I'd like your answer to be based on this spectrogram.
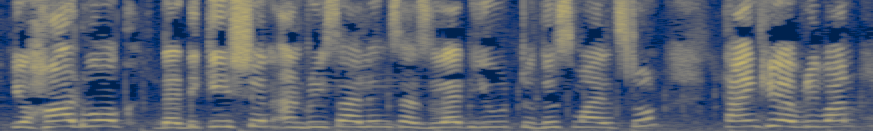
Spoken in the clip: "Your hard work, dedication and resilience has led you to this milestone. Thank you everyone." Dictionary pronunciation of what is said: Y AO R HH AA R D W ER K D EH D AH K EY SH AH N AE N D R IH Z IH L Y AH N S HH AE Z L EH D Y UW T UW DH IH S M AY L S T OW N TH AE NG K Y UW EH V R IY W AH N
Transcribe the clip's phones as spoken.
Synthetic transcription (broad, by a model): Y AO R HH AA R D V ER K D EH D AH K EY SH AH N AE N D R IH S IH L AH N S HH AE Z L EH D Y UW T UW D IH S M AY L S T OW N T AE NG K Y UW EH V R IY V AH N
